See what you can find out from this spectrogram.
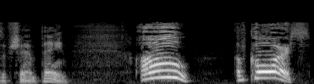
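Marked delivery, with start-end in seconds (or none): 1.4-3.1 high, loud shout over music. A narrator's reading. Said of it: "she shouts back".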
